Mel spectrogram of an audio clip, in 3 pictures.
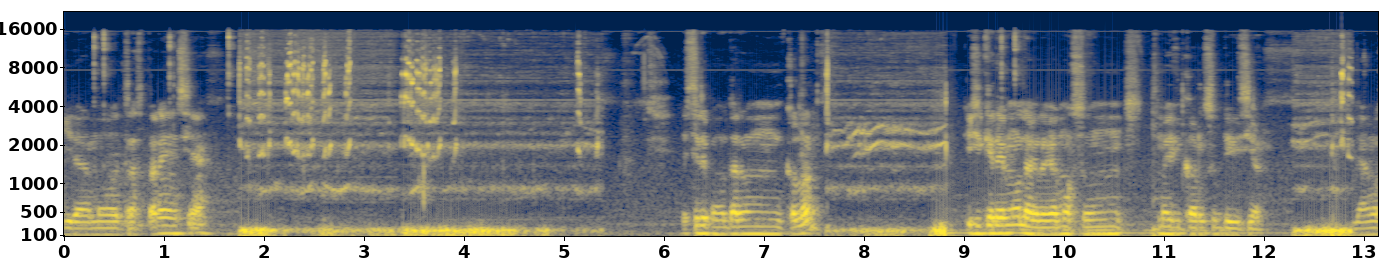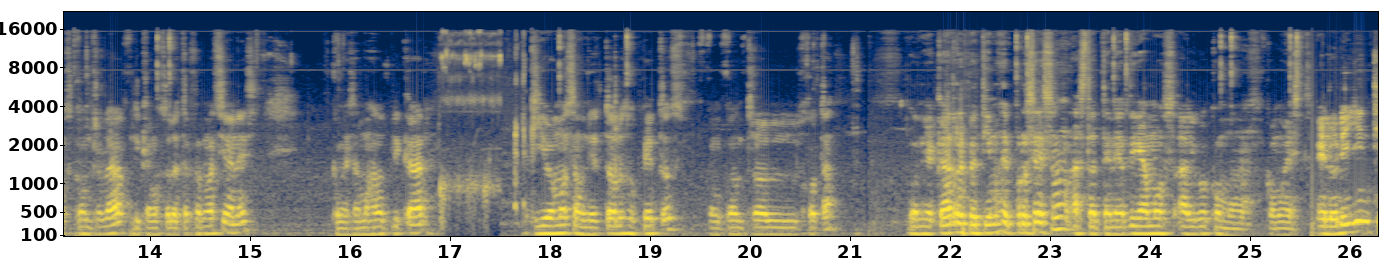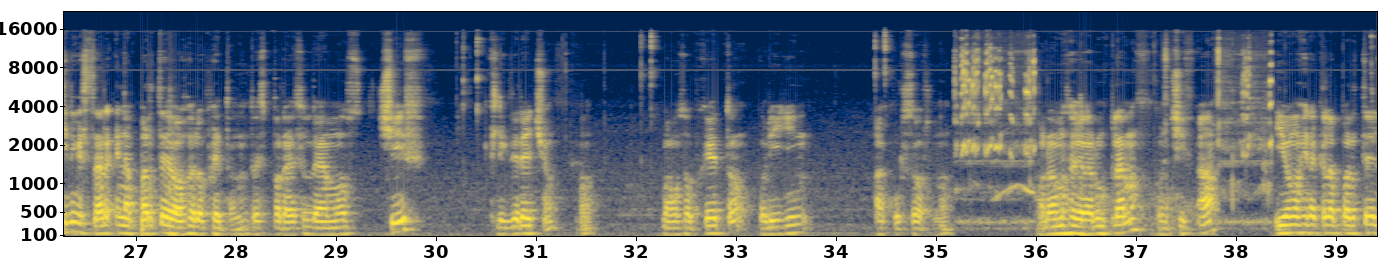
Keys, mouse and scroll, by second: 0.3 click, 1.2 click, 1.8-4.5 typing, 2.2 click, 2.9 shift+middle click, 3.7 click, 4.3 click, 4.5 click, 4.6 click, 5.0 middle click, 5.3 Tab, 8.0 click, 9.5-12.6 drag, 12.7 KP_1, 13.3 ctrl+a, 15.8 shift+d, 16.9 r, 17.0 shift+d, 17.2 shift+d, 17.4 g, 18.2-18.9 drag, 20.6 ctrl+j, 22.7 click, 23.6 click, 24.8 click, 25.4 click, 25.6 ctrl+a, 30.4 shift+right click, 32.1-34.6 drag, 35.5 click, 35.6 click, 37.2 shift+a, 38.0 middle click, 38.1 s, 38.3 KP_1.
